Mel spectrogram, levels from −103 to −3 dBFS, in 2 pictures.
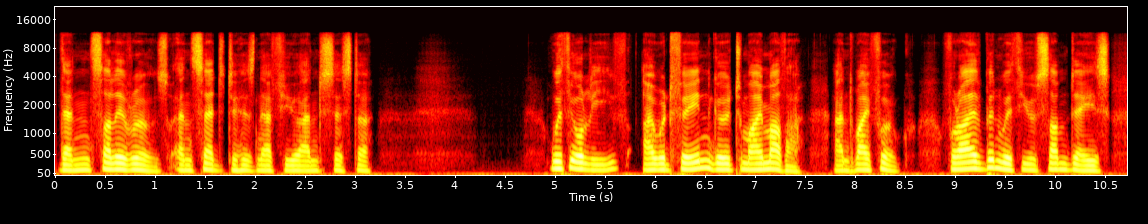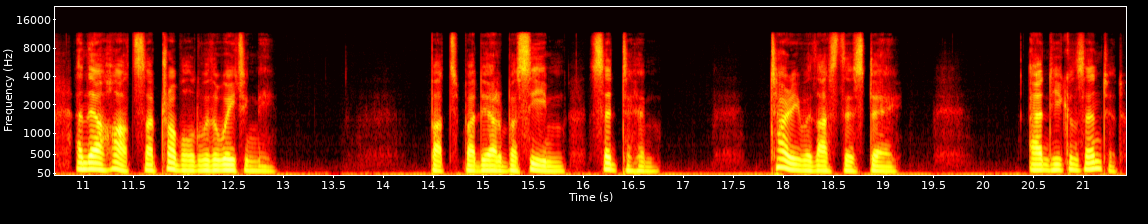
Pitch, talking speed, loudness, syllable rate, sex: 125 Hz, 150 wpm, -18 LUFS, 4.6 syllables/s, male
